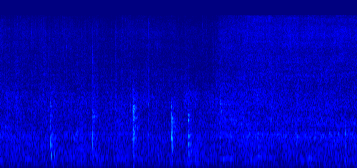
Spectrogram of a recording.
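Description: Minced lamb with peas, carrots and pureed tomato sizzling in a stainless steel frying pan as a wooden spatula stirs it. The spatula knocks against the pan about five times between one and four seconds in.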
